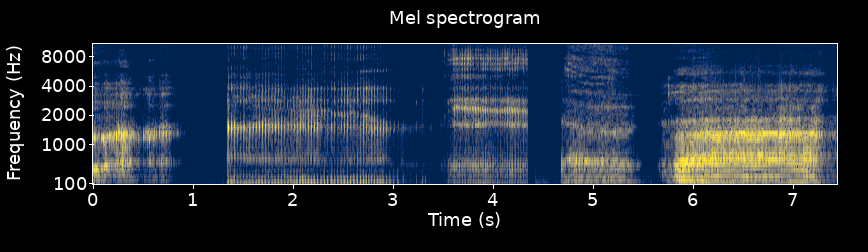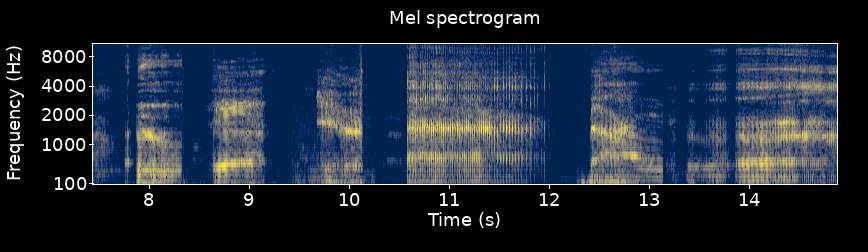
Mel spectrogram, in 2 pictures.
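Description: A string of long, loud, rumbling belches from different people, edited together; ordinary burping.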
